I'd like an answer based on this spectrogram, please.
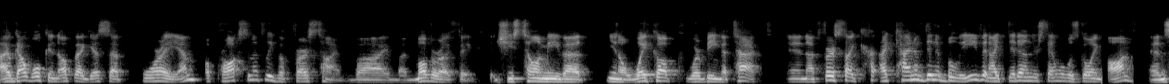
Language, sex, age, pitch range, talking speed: English, male, 30-49, 130-160 Hz, 245 wpm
